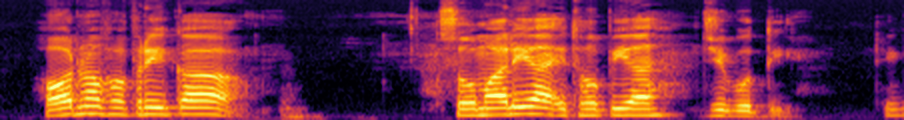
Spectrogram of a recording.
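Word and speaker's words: Djibouti: जिबूती में जो है डी साइलेंट है, ठीक है, जैसे नॉलेज में के साइलेंट है।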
